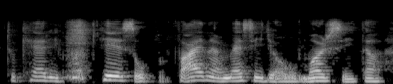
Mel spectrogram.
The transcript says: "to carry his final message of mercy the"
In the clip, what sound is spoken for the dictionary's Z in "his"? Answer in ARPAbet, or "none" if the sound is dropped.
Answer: S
